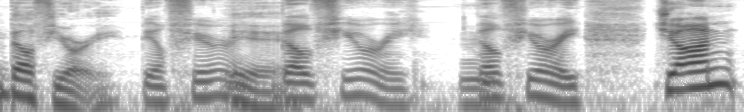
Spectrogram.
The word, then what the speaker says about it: Belfiore: And what do you I'll pronounce tell- the E? I'll say Belfiore.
